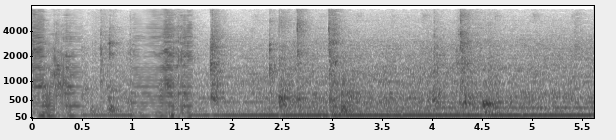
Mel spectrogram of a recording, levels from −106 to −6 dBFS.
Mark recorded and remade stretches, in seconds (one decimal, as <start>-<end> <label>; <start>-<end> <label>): 0.0-0.5 remade; 0.5-1.0 recorded; 1.0-1.6 remade; 1.6-5.6 recorded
